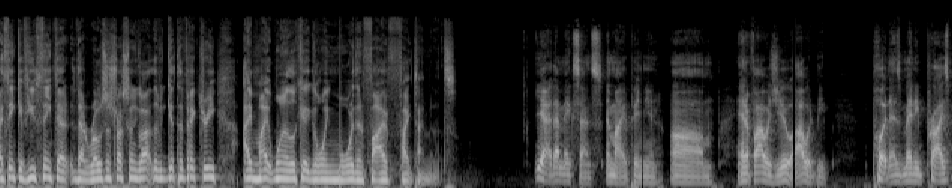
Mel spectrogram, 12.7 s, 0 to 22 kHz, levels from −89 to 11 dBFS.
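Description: Gaps between stream segments break this speech clip at 0.51, 2.52, 4.53, 6.54, 8.56–8.58 and 10.58–10.61 s. They are hard-edged silences of about 10 to 28 ms recurring every 2 seconds, which fits 2-second segments whose timestamps leave small holes the player fills with silence.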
